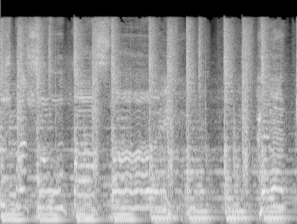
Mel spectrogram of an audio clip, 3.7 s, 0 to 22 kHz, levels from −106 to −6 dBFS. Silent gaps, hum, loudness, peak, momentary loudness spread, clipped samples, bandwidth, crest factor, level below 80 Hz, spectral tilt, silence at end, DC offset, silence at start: none; none; -13 LUFS; 0 dBFS; 4 LU; under 0.1%; 16.5 kHz; 14 dB; -34 dBFS; -3 dB/octave; 0 s; under 0.1%; 0 s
